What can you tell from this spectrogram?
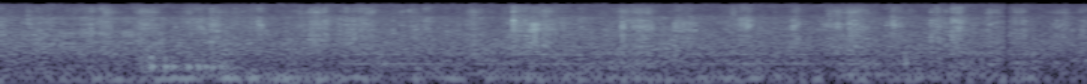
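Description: Whitetail deer stepping and nosing through dry fallen leaves: faint, irregular rustling and crackling.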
